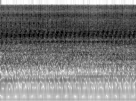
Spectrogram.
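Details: Tractor diesel started after replacing the fuel filter assembly, without bleeding at the injectors: settles into a steady, even idle with regular clatter and no stumble or hunting; runs smoothly.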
